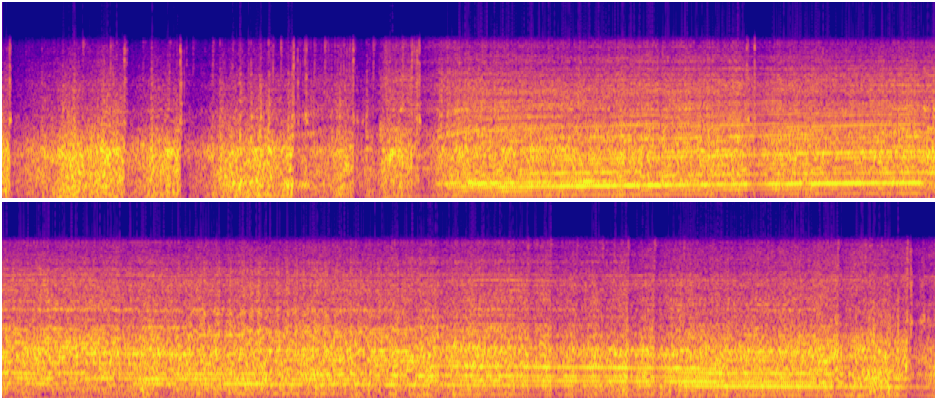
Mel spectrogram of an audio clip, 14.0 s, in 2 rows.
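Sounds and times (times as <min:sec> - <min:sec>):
wind rushing over microphone: 0:00.0 - 0:14.0
motorcycle engine running: 0:01.2 - 0:14.0.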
